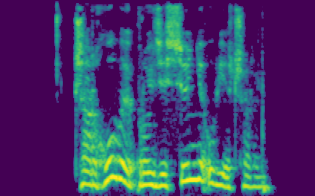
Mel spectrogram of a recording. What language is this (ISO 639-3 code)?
bel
